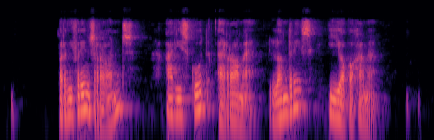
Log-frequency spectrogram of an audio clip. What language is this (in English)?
Catalan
